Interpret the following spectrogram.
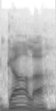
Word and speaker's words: gala: The gala, or gala as the word has been pronounced by many locals, began in 1871, when between 2,000 and 3,000 people attended the festival.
